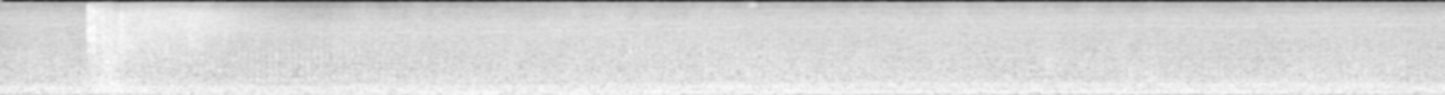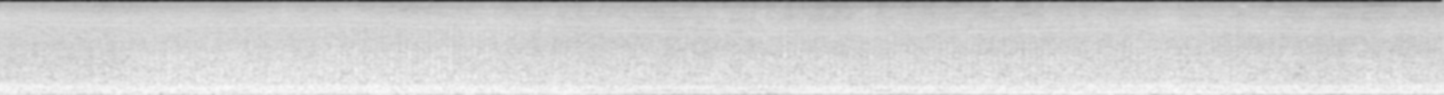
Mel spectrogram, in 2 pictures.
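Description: A helicopter's loud, steady rotor and engine drone in the video game Ghost Recon Wildlands fills the scene continuously, close by, after a brief sharp knock at the start.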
